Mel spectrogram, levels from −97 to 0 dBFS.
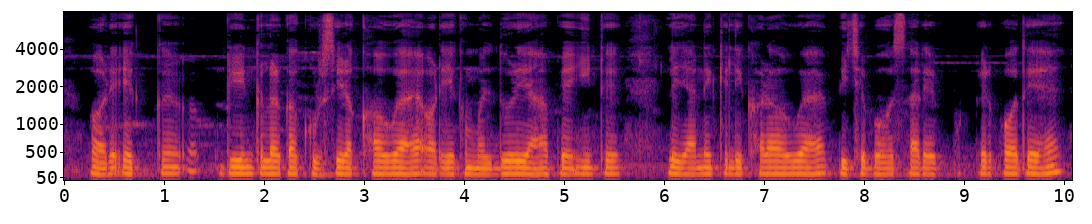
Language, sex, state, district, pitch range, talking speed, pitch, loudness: Maithili, male, Bihar, Supaul, 110-115 Hz, 165 wpm, 115 Hz, -29 LUFS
